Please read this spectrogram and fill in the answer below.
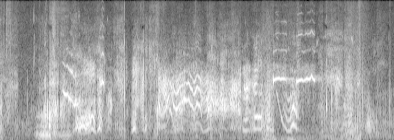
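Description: Gray wolves squabbling over a kill: rough snarling for the first couple of seconds, then high, wavering whines and yelps, ending in a briefly held high whine. These are the dominance and submission sounds of a pack at feeding, the low-ranking wolf whining as it is kept off the carcass.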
